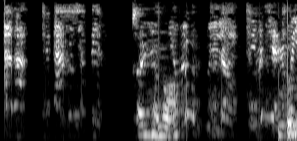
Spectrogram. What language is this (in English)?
Chinese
